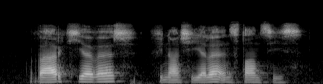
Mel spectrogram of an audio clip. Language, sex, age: Afrikaans, male, 20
